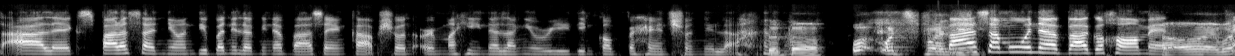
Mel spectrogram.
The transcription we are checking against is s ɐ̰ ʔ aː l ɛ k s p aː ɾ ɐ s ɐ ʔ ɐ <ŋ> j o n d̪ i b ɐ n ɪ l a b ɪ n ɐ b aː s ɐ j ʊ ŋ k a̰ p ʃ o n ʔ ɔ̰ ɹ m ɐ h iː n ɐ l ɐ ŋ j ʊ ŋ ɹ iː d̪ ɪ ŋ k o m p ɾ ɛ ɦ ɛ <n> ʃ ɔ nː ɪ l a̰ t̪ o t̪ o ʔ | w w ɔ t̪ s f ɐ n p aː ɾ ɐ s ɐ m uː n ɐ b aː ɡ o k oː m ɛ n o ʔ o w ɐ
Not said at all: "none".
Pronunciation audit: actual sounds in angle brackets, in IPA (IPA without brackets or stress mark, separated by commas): ɲ, n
